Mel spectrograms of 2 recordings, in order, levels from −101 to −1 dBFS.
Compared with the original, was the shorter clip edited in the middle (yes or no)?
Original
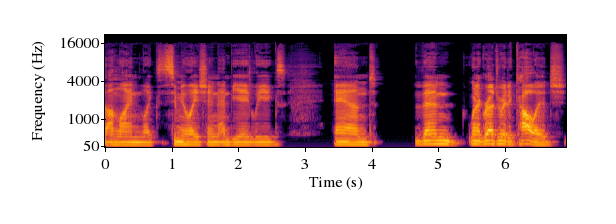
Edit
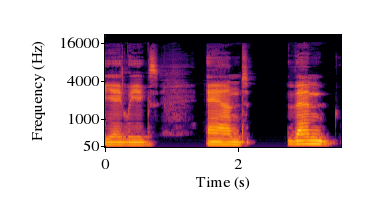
no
